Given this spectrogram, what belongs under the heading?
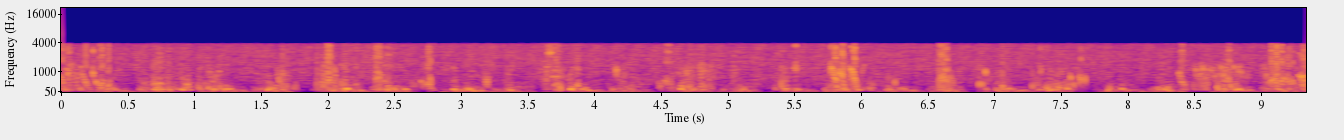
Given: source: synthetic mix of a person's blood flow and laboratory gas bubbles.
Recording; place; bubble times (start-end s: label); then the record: Doppler ultrasound of blood flow; precordium
0.00-0.41 s: bubbles
0.57-1.25 s: bubbles
1.59-1.80 s: bubbles
1.88-2.25 s: bubbles
2.35-2.83 s: bubbles
3.15-3.25 s: bubbles
3.58-3.92 s: bubbles
4.14-4.25 s: bubbles
4.45-4.91 s: bubbles
5.33-5.54 s: bubbles
5.71-6.11 s: bubbles
6.21-6.29 s: bubbles
6.55-6.73 s: bubbles
6.85-6.99 s: bubbles
7.03-7.14 s: bubbles
7.26-7.72 s: bubbles
8.21-8.92 s: bubbles
8.99-9.35 s: bubbles
From the record:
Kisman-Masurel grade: 242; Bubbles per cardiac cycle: several, 3 to 8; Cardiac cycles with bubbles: 100%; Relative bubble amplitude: moderate (0.250 to 0.450); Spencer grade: 3 (all of the cardiac periods contain showers or single bubble signals, but not dominating or overriding the cardiac motion signals); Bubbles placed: anywhere in the cardiac cycle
